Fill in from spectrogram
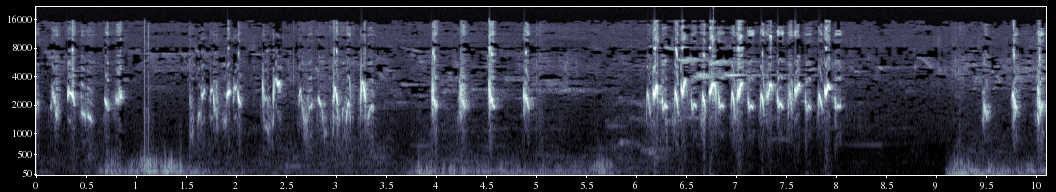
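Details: Lively sooty-headed bulbul song played as a lure so other bulbuls reply: bursts of quick bubbly chirps and fast rattling runs of repeated notes, separated by pauses, over intermittent low rumbling handling noise.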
